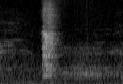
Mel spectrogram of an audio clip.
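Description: A pet dog barking indoors at a pizza delivery, a single short sharp bark, moderately loud, standing out over quiet room ambience.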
